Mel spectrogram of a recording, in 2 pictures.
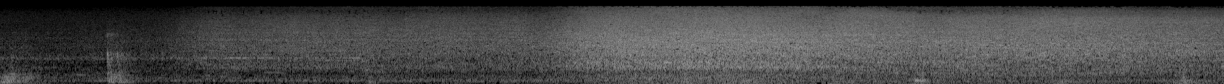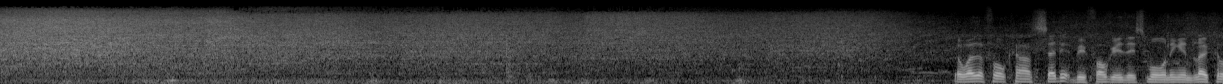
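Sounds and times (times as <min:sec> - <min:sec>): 
Great Western Manor class steam locomotive hissing steam on a foggy morning: 0:00.0 - 0:24.4
speech: 0:21.8 - 0:24.4.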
